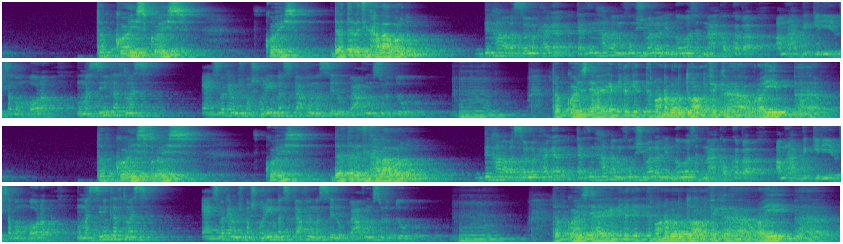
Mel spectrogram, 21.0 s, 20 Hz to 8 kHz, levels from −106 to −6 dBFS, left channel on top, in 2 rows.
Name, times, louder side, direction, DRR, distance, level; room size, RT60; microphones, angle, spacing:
voice 1, 1.2-2.3 3.3-3.7 4.1-5.1 16.2-16.6 17.1-20.8, left 1 dB, 45° left, 0 dB, 2.8 m, -28 dB
voice 2, 5.9-12.4 13.0-15.6, right 1 dB, 25° right, -1 dB, 2.9 m, -36 dB
18.5 x 12.0 x 6.0 m, 1.2 s
head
